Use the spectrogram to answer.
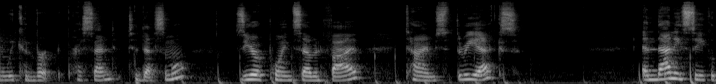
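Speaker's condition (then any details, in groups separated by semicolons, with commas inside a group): No condition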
